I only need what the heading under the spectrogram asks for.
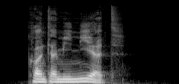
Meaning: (verb) past participle of kontaminieren; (adjective) contaminated; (verb) inflection of kontaminieren: 1. third-person singular present 2. second-person plural present 3. plural imperative
- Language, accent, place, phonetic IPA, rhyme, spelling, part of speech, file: German, Germany, Berlin, [kɔntamiˈniːɐ̯t], -iːɐ̯t, kontaminiert, adjective / verb, De-kontaminiert.ogg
